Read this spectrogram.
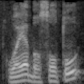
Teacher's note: ويبسط تقرأ بالصاد الخالصة في رواية الإمام ورش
